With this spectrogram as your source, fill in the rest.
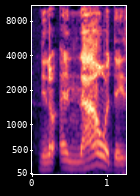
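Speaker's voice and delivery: plain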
